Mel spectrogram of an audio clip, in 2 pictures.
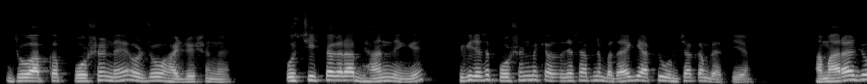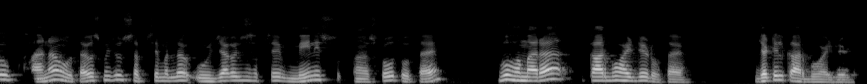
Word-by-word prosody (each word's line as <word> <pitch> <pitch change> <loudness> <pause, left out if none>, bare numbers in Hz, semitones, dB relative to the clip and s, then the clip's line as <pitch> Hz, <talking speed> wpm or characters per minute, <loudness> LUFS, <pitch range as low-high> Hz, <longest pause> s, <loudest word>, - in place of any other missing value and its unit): जो 160 +2 +2
आपका 155 +1 +4
पोर्शन 165 +3 -1
है 190 +5 0
और 180 -4 +1
जो 175 +1 +1
हाइड्रैशन 130 -1 -2
है, 115 -1 -8 0.6
उस 175 0 +1
चीज़ 195 -1 +1
पे 200 - +5
अगर 195 -1 +5
आप 190 -1 +5
ध्यान 150 +2 -1
देंगे, 140 -2 -2
क्योंकि 200 -4 -6
जैसे 195 +2 +2
पोर्शन 170 +2 -1
में 205 0 -2
क्या 190 -2 0
होता 165 -1 -4
है, 165 - -2
जैसे 170 +2 -2
आपने 185 +1 -3
बताया 150 -2 +1
कि 195 - +1
आपकी 175 +1 -1
ऊर्जा 165 0 -1
कम 165 -2 -3
रहती 115 -2 -7
है, 115 +1 -7 0.7
हमारा 145 +9 +5
जो 225 +2 +2 0.2
खाना 140 +9 0
होता 180 -11 +1
है - - +3
उसमें 180 +3 -4
जो 215 +1 -1
सबसे 170 -4 -6
मतलब 165 +3 -1
ऊर्जा 150 +3 0
का 185 - +1
जो 185 0 -4
सबसे 175 +1 -5
मेन 155 +7 -1
स्रोत 175 - -5
होता 130 -2 -3
है 215 - 0 0.6
वो 225 +2 +5
हमारा 185 +7 +6 0.3
कार्बोहाइड्रट 180 -2 +4
होता 120 -1 -6
है, 110 -2 -6 0.7
जटिल 160 +7 +4
कार्बोहाइड्रट। 120 - -1
170 Hz, 190 wpm, -23 LUFS, 140-185 Hz, 0.7 s, हमारा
